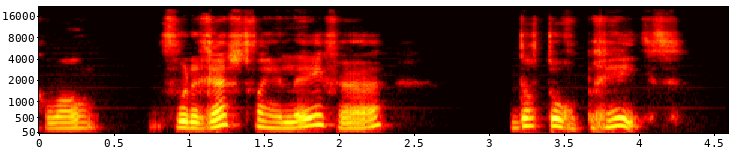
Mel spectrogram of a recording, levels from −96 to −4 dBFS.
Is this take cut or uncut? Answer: uncut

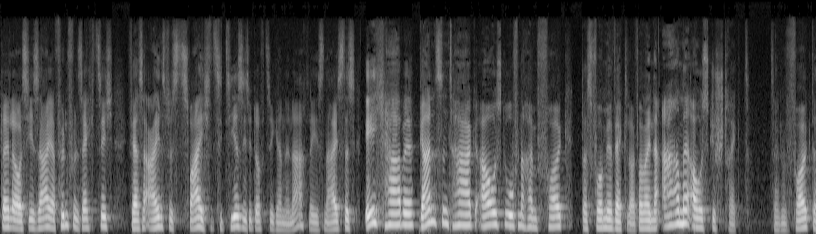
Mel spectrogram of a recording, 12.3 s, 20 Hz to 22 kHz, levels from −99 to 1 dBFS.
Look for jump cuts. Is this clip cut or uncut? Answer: cut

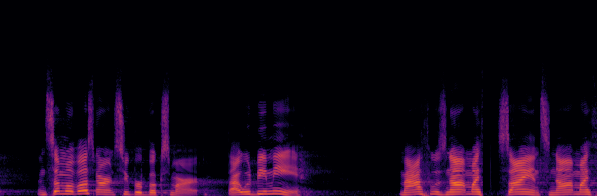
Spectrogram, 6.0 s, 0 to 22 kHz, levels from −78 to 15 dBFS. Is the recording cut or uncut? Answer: cut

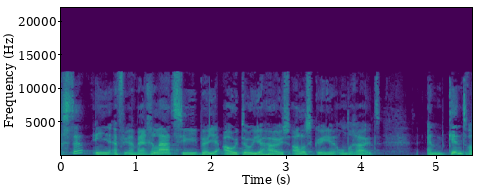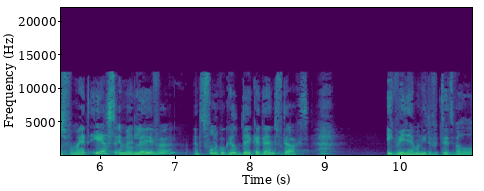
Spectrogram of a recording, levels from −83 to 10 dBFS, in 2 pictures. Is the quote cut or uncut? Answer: cut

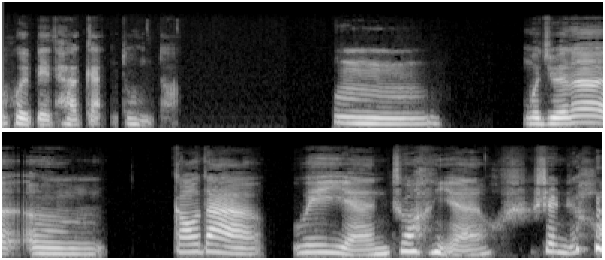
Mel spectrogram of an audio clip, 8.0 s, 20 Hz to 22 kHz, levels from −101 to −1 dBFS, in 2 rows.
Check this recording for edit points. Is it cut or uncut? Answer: uncut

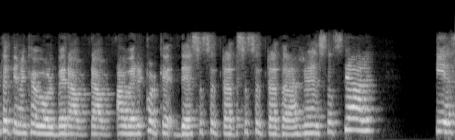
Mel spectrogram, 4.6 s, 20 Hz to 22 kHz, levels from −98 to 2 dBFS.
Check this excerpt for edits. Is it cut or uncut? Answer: cut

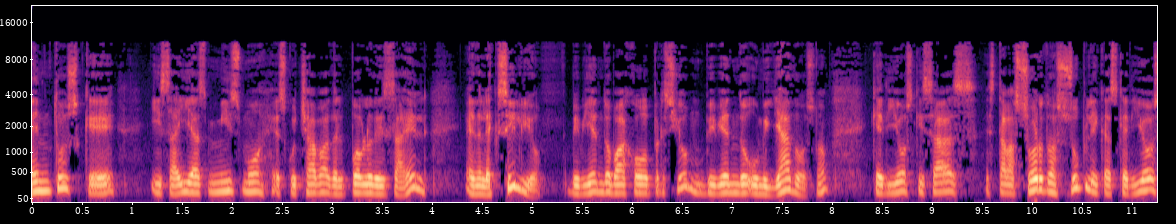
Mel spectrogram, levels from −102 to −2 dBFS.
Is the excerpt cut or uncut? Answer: uncut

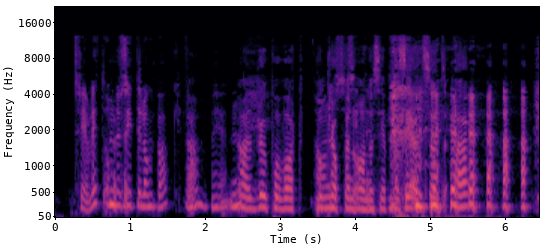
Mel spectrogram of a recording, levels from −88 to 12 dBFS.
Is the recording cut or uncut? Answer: uncut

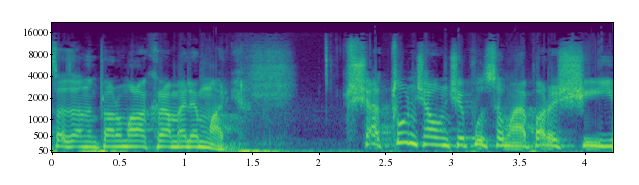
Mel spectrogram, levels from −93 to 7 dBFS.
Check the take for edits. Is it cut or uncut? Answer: uncut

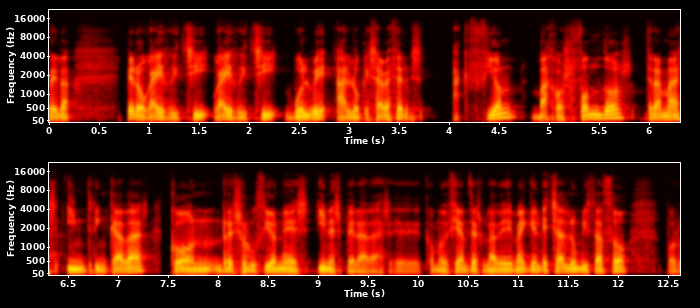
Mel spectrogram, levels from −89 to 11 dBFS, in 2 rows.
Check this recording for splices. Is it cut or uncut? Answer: cut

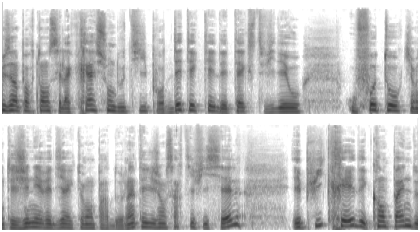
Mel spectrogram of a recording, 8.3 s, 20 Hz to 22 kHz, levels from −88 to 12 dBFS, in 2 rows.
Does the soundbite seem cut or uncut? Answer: uncut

